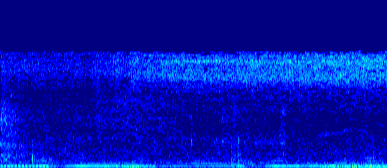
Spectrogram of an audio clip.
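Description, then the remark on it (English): A steady, dense chorus of grasshoppers chirping, a continuous high shimmering buzz with no pauses, fairly quiet, over a faint low hum and no voices. “Become aware of the concert of the grasshoppers.”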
